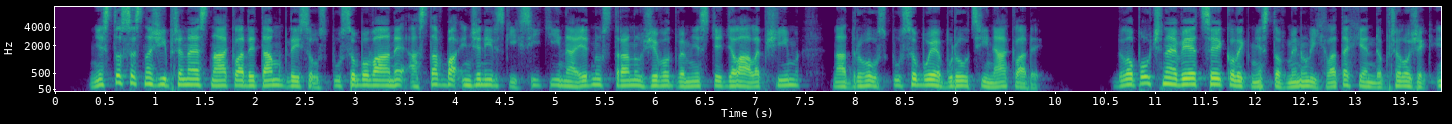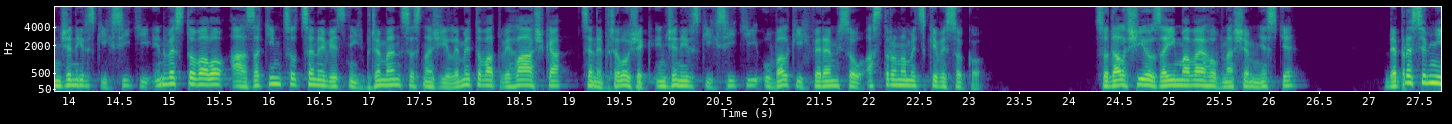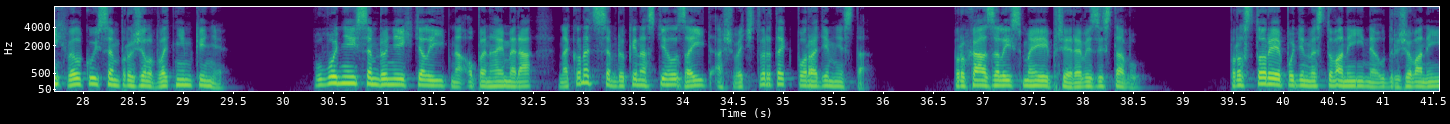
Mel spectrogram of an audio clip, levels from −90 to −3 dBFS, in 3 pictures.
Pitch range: 115-150 Hz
